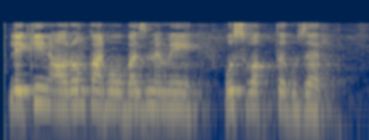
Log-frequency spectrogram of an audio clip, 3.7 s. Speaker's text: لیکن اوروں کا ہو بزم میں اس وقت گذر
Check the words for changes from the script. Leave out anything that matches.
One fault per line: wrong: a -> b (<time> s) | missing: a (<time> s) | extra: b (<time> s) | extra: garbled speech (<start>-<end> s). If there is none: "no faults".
no faults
